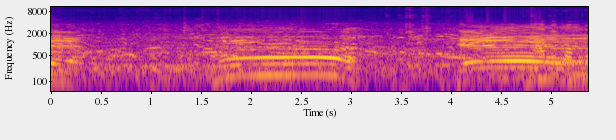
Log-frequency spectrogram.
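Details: Sahiwal bull lowing at a Chattogram cattle market in Bangladesh in September 2024: two sustained, steady, tonal moos of about one second each, separated by a pause, over faint crowd noise.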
